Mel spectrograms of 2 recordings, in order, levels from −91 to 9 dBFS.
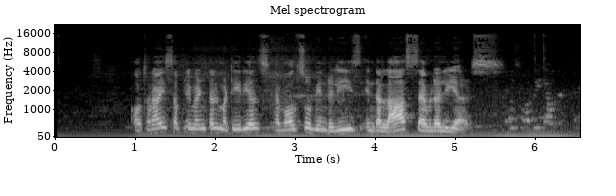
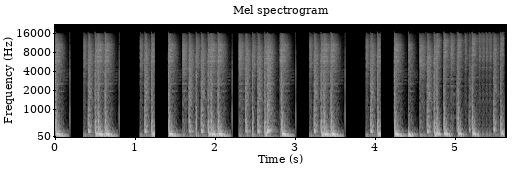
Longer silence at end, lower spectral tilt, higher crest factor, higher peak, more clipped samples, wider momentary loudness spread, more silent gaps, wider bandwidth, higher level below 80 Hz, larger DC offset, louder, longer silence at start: about the same, 0.15 s vs 0.05 s; about the same, -4.5 dB/octave vs -4.5 dB/octave; about the same, 20 dB vs 16 dB; about the same, -2 dBFS vs -4 dBFS; neither; first, 21 LU vs 9 LU; second, none vs 0.18-0.35 s, 0.80-1.05 s, 1.24-1.40 s, 2.21-2.29 s, 3.00-3.17 s, 3.62-3.88 s, 4.06-4.23 s; about the same, 16 kHz vs 17 kHz; second, -46 dBFS vs -30 dBFS; neither; about the same, -22 LUFS vs -21 LUFS; first, 0.95 s vs 0 s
